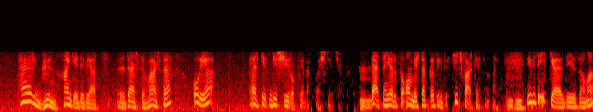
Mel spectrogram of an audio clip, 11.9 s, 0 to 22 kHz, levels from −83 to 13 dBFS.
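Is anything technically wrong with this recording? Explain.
Yes, several faults affect the second half of this speech clip, which comes through a narrowband call path with nothing above 4 kHz, consistent with G.711 mu-law.

From 6.06 s, right after "herkes bir şiir", to the end, the room noise, which sat about 20 dB below the speech, collapses into near silence scattered with twinkling specks. This is overdone noise removal. The suppressor was set too aggressively, so any frequency band that came close to its noise estimate was pushed far down or switched off. The quieter parts of the speech fell under that threshold and were stripped out along with the noise.

At 8.08 s and again at 9.77 s, a sound hangs on for a moment too long, with a faint buzz or dip before the speech carries on. The first hold lasts about 27 ms and the second about 82 ms. Each is a short stall from a late packet. The jitter buffer emptied, so the receiver stretched the last sound until the packet arrived, then resumed at the same point. 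Nothing is lost, but the added delay grew by the length of each fill.

Between 8.51 and 9.06 s, the speech drags and stutters through four small hitches. Together they fill about 86 ms, roughly 15% of that stretch, and the longest is 54 ms. These are repeated stalls. Packets kept arriving late, so the buffer ran dry over and over, and each time the receiver extended the last sound until it could continue. No speech is missing, but the flow is broken up.

From 10.87 to 11.77 s, the speech slows to about 93% of normal speed while keeping the same pitch, so sounds feel drawn out. This is a jitter buffer slow-down. To rebuild its reserve, the receiver repeated single pitch periods and fragments of pauses many times in a row. This added about 72 ms of audio without raising or lowering the pitch.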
